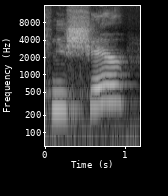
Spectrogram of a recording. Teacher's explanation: you can just say, can you share, stressing the share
